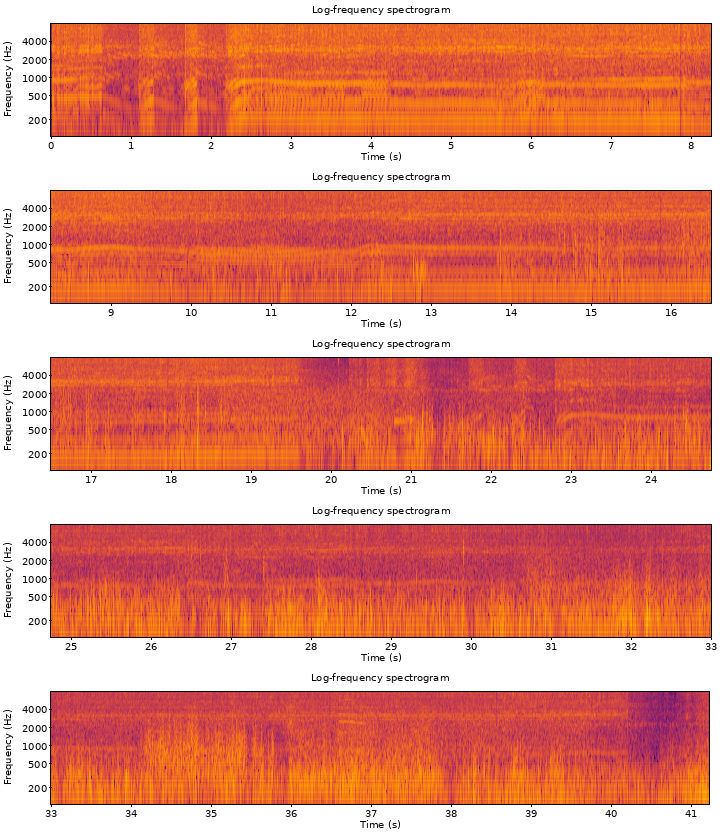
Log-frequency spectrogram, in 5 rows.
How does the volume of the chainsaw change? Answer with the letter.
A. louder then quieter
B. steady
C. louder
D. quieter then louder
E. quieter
E.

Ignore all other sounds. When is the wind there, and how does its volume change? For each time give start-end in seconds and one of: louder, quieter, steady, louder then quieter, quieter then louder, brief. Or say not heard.
0.1-41.1 louder.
